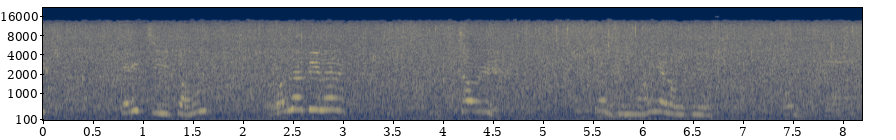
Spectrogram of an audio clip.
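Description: Several adults call out to each other outdoors across a rocky stream.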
